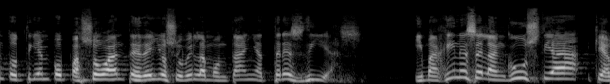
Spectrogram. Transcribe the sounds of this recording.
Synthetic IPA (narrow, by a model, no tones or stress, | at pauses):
nt̪o̞t̪je̞mpo̞paso̞ant̪ezðeeʝo̞suβiɾlamõ̞nt̪aɲat̪ɾe̞zðia̰s | imaxinese̞laːŋɡust̪jakea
